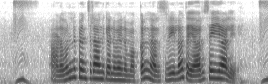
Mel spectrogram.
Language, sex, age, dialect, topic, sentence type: Telugu, female, 56-60, Utterandhra, agriculture, statement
